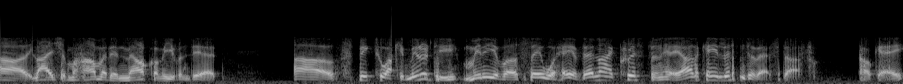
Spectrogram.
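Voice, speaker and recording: Speaking at a fairly quick pace, a man talks in an American accent. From Florida. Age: 60s. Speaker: economics professor. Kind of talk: radio interview.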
